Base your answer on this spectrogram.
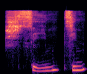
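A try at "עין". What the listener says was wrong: Non, non, non, non, non. C'est pas un sadé qui est là. Ça se ressemble, hein, mais c'est pas un sadé.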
